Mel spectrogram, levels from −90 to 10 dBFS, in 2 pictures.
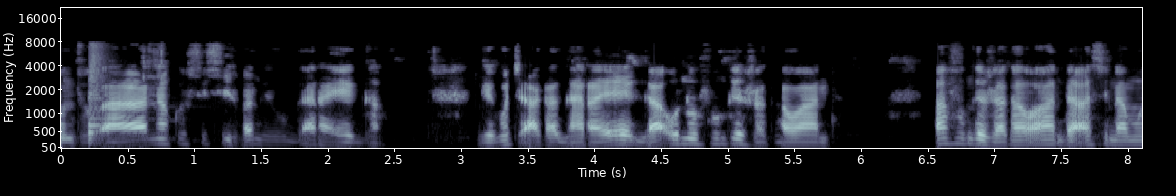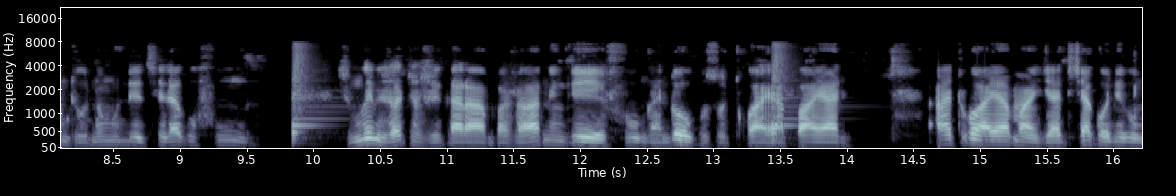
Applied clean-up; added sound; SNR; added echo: none; Snare drum; 14 dB; none.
